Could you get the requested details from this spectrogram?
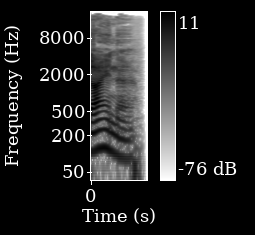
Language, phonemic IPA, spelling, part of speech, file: German, /ˈdaɪ̯nə/, deine, pronoun / determiner, De-deine.ogg
- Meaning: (pronoun) inflection of deiner: 1. feminine singular 2. plural; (determiner) inflection of dein: 1. nominative/accusative feminine singular 2. nominative/accusative plural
